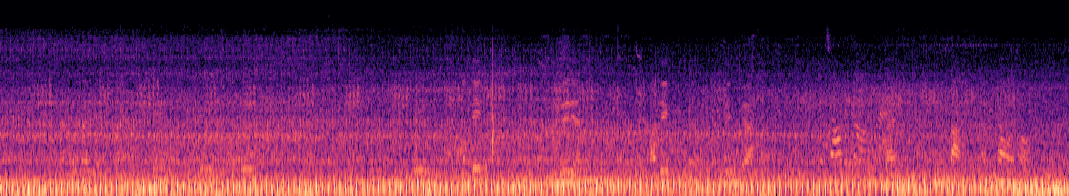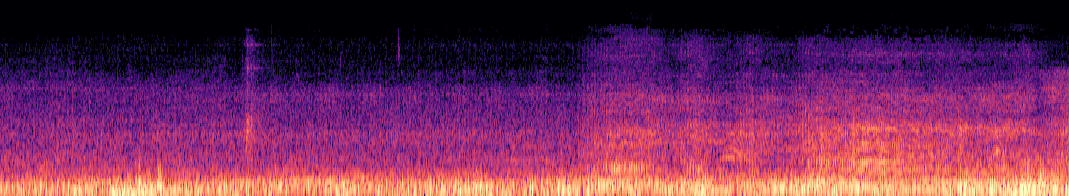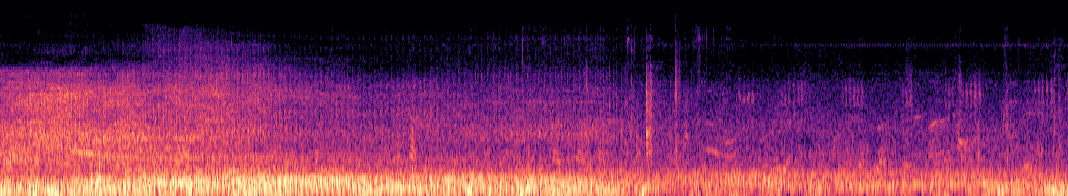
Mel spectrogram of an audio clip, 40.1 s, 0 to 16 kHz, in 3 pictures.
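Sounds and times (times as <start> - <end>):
indistinct voices talking: 0.0 - 14.7, 21.5 - 40.0
wind buffeting microphone: 13.2 - 20.9, 24.9 - 37.5.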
